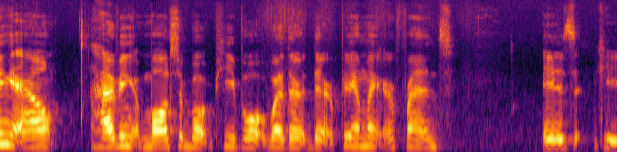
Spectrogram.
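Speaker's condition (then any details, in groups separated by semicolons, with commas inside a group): ALS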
